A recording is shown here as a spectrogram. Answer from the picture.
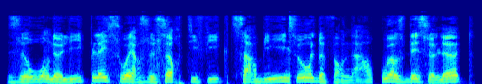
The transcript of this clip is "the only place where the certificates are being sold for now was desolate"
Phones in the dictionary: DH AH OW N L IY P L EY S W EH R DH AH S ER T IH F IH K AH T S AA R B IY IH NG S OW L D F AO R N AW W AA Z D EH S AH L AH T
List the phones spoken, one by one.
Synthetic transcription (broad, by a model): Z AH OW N L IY P L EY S W EH R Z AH S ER T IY F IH K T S AA R B IY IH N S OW L D F AO R N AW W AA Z D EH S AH L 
